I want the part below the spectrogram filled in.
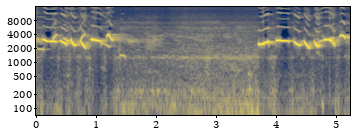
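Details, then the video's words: An Oriental magpie-robin sings in the ngeplong style to call out rivals: fast, clear, looping whistled notes in a rolling series, a quieter gap with a steady low tone, then the rapid whistling resumes. "Kacer ngeplong panggil lawan.kacer lain auto nyaut"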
